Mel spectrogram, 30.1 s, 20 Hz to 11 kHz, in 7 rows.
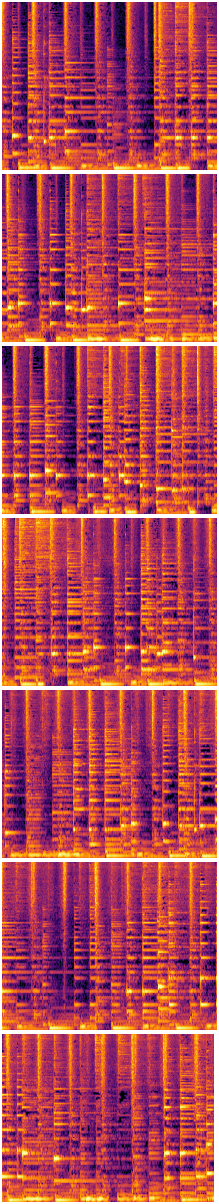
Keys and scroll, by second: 15.0 ctrl+d, 17.4 Return.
